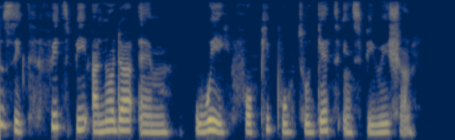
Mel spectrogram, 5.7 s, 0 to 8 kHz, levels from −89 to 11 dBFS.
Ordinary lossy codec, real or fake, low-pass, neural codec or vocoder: none; real; none; none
